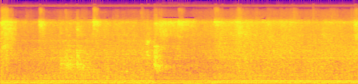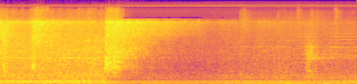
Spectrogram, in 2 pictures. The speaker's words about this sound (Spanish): Claro, son ruido de sonido de obras, de estructuras, de levantamiento, qué sé yo, el uso también de claro, los mismos trabajadores, que también los mismos obreros que se encuentran también hacen también suben un poquito más el tono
